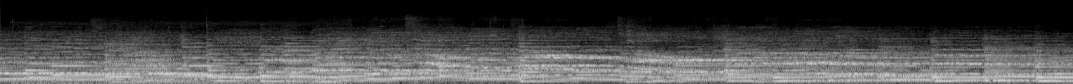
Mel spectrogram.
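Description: Choral music: several voices singing slow, sustained chords that change in steps.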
